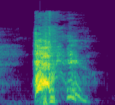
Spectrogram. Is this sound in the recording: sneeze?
yes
